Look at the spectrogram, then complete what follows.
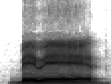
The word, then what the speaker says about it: beber: In here, it's going to be very important to pronounce the correct vowels. E. Beber. Beber. Because if you don't do it, then you're going to pronounce vivir. Vivir, just like beber. The only difference between these 2 words are the vowels. This is beber. This is vivir, ee.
